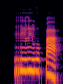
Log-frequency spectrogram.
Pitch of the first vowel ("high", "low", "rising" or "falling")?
high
